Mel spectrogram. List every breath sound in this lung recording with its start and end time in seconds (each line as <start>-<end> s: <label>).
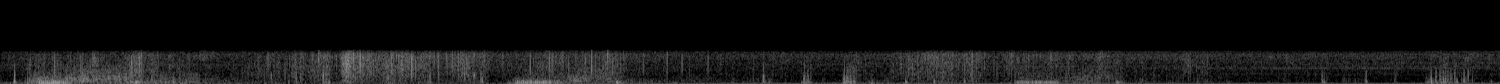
0.13-1.29 s: inhalation
0.21-0.76 s: rhonchi
5.12-5.67 s: rhonchi
5.12-6.28 s: inhalation
10.13-10.68 s: rhonchi
10.15-11.31 s: inhalation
